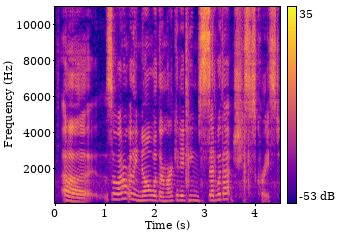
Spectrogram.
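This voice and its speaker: A high-pitched woman talks at a moderate pace amid noticeable background noise. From Alaska, Ketchikan (moved from Washington at nine). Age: young. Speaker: gamer streamer, college student. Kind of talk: casual gaming commentary rant. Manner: halting, many fillers.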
